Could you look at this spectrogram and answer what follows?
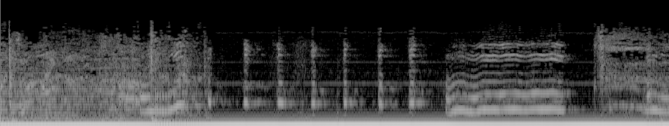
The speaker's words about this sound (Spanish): Una gallina, weón. Oye, pero la gallina, ¿qué onda, loco?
